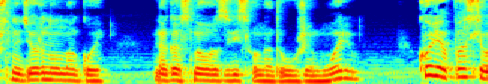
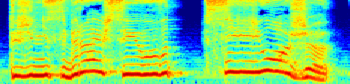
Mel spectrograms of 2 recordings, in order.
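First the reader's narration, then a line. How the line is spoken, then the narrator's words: Young woman shouting. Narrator (Russian): закричала девушка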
